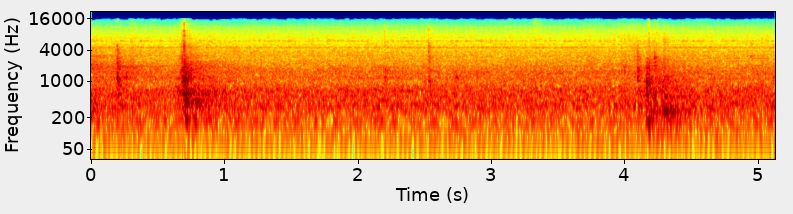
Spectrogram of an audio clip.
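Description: Metal tools clink and knock against a car's underside.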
